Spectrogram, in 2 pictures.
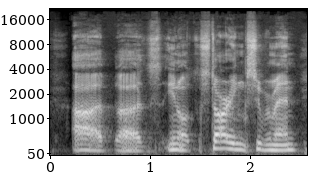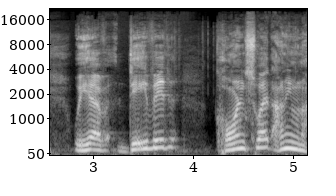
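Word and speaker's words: Corenswet: Starring Superman, we have David Cornsweet. I don't even know how to say it. Is that how you say Cornsweet? I think you got it right. Cornsweet?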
